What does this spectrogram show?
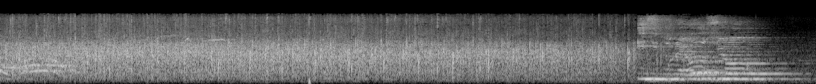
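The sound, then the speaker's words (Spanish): An audience gives a loud, steady burst of applause for the good people present, with dense clapping lasting several seconds, then a voice begins speaking as the clapping fades out. “Un aplauso para los buenos.”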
